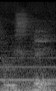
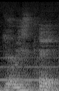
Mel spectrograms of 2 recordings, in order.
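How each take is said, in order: Both takes have the same delivery.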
